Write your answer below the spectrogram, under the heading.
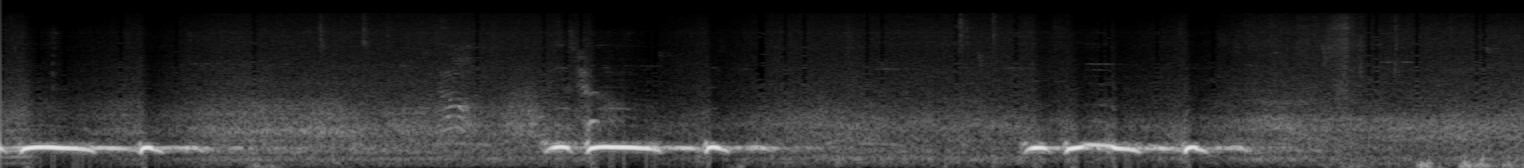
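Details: Eurasian collared dove (Streptopelia decaocto), call.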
